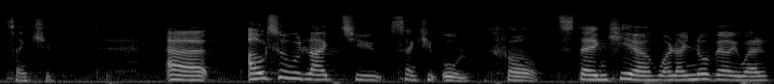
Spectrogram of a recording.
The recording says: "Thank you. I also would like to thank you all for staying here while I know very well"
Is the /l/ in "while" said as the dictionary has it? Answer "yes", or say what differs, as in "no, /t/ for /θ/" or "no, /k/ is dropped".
yes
